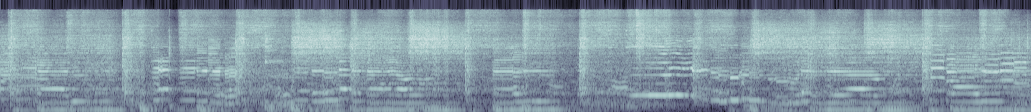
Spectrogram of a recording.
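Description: Live funk band playing: saxophone and electric guitar over keyboards, drum kit and a pulsing bass line. The bass drops out for a moment about seven seconds in.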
